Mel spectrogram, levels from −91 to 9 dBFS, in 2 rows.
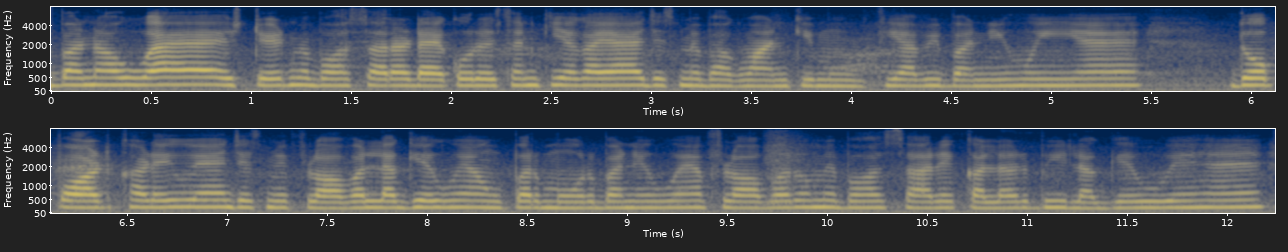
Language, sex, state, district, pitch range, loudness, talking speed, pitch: Hindi, female, Jharkhand, Jamtara, 220-240 Hz, -16 LUFS, 220 wpm, 230 Hz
